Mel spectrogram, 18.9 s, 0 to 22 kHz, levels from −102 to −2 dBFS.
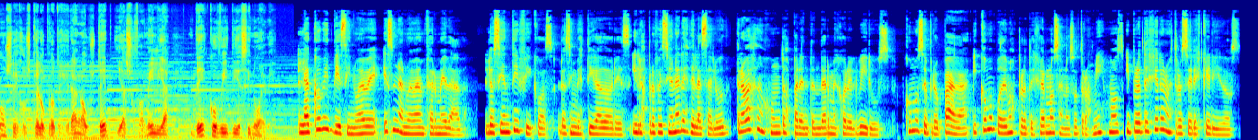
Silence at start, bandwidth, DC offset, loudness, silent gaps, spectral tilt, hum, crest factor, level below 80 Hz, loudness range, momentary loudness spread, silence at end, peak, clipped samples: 0 s; 20 kHz; under 0.1%; -20 LUFS; none; -5 dB/octave; none; 18 dB; -44 dBFS; 3 LU; 8 LU; 0.35 s; 0 dBFS; under 0.1%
